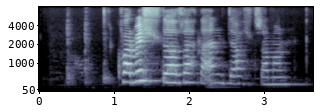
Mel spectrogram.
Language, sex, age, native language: Icelandic, female, 11, Icelandic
